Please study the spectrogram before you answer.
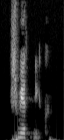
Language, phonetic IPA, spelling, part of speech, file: Polish, [ˈɕmʲjɛtʲɲik], śmietnik, noun, Pl-śmietnik.ogg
